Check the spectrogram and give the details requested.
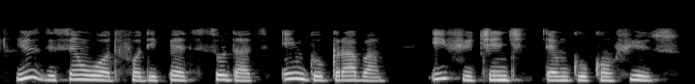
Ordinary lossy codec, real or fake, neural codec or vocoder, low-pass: none; real; none; 5.4 kHz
